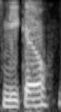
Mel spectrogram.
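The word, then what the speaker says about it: Niko: Okay, so yeah, like I said, my name's Nico. That's N-I-K-O. – Okay. – Calling from the Bank of Cardiff, and that's spelled C-A-R-D-I-F-F, as in Frank.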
